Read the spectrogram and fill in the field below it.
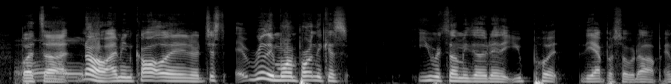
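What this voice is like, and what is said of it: Usual voice. Nothing is said of it.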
